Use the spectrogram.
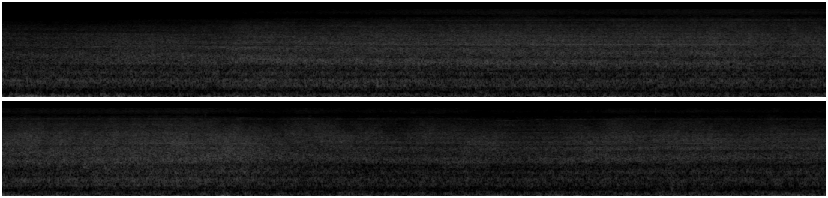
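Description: An electric air taxi makes a test flight at an airport. Its propulsion gives a faint, continuous whirring hiss that swells slightly and then eases over about sixteen seconds, with no one talking.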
